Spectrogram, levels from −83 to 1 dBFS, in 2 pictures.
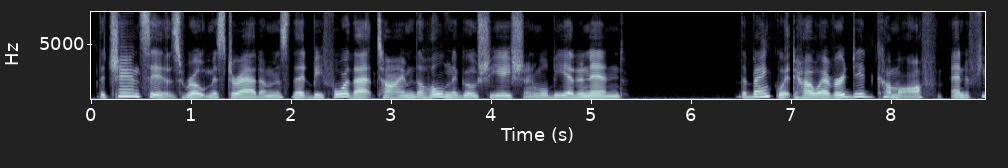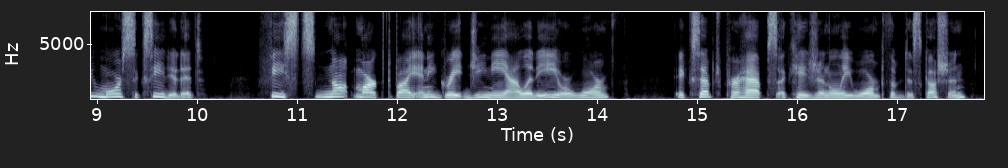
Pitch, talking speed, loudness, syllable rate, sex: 205 Hz, 150 wpm, -18 LUFS, 4.7 syllables/s, female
